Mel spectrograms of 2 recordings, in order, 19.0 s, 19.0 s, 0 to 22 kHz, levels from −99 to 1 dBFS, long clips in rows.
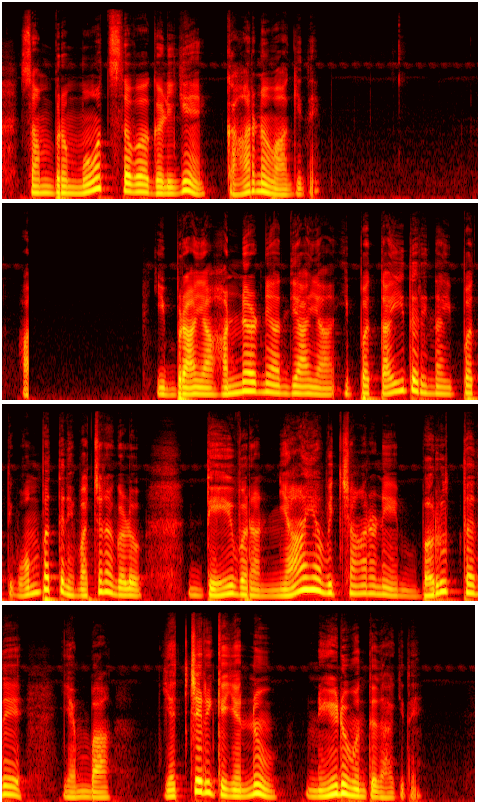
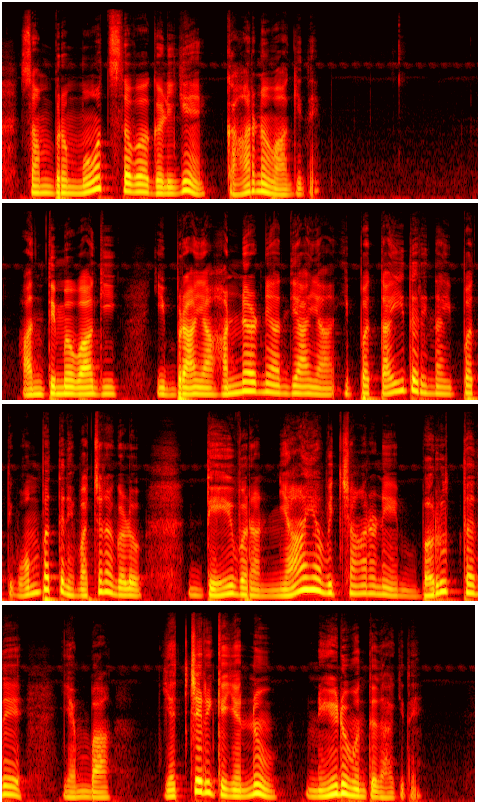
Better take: second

